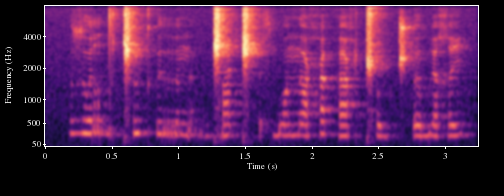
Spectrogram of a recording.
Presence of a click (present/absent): present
